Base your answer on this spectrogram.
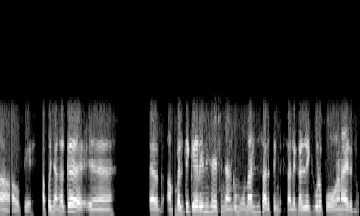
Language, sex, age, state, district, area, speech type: Malayalam, male, 18-30, Kerala, Kottayam, rural, conversation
